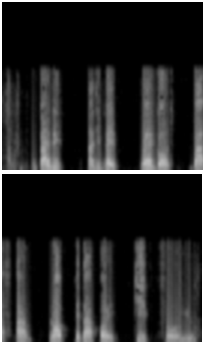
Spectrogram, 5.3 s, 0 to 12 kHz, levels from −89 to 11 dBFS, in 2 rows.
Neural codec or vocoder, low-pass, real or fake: none; 7.2 kHz; real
